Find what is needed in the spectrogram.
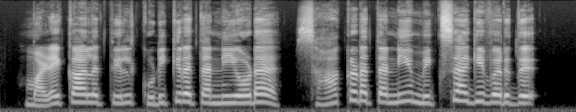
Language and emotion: Tamil, disgusted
